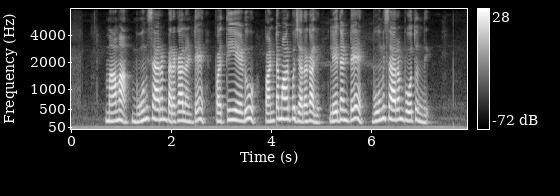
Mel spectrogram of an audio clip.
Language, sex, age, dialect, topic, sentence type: Telugu, female, 18-24, Utterandhra, agriculture, statement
